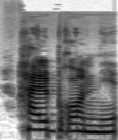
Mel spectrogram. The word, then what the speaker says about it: Heilbronn: Would you pronounce that for me? – Heilbronn, yeah.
